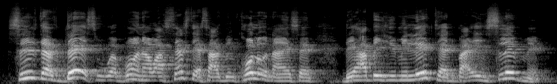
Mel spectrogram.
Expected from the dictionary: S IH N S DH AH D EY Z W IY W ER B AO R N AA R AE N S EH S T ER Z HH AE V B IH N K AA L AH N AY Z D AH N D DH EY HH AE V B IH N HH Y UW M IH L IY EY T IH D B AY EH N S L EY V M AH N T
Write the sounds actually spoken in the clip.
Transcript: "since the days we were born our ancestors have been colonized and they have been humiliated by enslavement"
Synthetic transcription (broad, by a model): S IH N S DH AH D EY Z W IY W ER B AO N AA W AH S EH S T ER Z HH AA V B IH N K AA L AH N AY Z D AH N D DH EY HH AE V B IH N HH Y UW M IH L EY T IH D B AY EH N S L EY V M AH N T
